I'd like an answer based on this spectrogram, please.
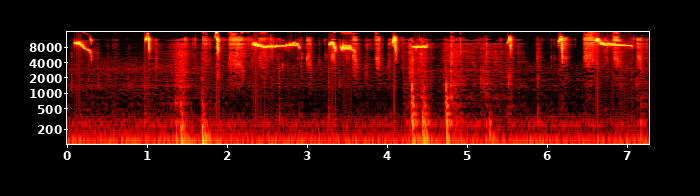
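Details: Pet common marmosets, the whole family eating apple together: irregular crunchy bites and clicks come in quick bursts, while thin, high whistled calls with a falling slide sound over a steady low hum.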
